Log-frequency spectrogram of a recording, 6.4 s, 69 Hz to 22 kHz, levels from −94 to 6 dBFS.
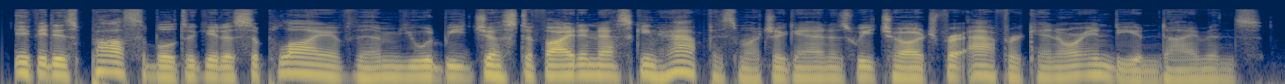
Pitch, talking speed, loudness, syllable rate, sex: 115 Hz, 260 wpm, -20 LUFS, 6.4 syllables/s, male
